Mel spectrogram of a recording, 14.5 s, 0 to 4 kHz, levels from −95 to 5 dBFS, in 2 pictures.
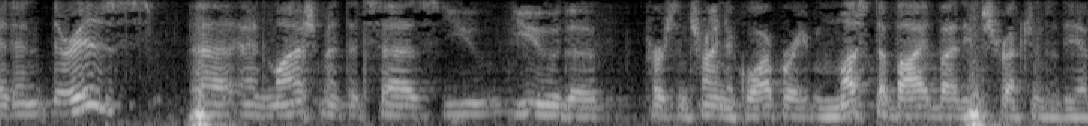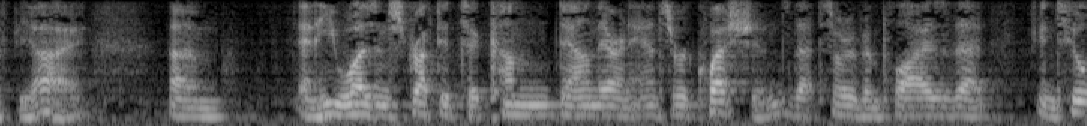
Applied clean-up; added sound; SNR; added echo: neural separator model SepFormer DNS4.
